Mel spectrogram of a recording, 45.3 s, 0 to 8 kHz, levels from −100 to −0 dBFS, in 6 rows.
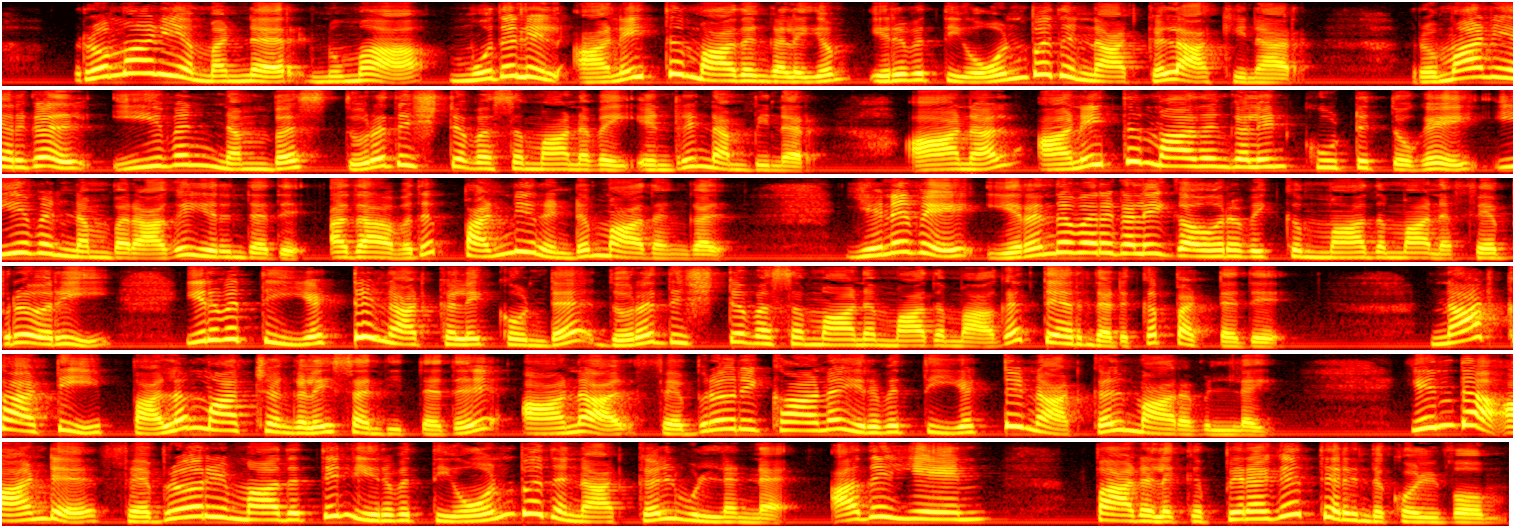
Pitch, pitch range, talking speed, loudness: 215 Hz, 175-285 Hz, 85 wpm, -20 LUFS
